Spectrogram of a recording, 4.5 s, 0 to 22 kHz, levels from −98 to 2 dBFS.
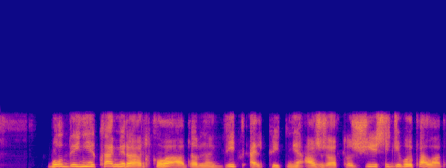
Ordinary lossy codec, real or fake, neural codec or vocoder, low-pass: none; fake; codec, 24 kHz, 1.5 kbps, HILCodec; 7.2 kHz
